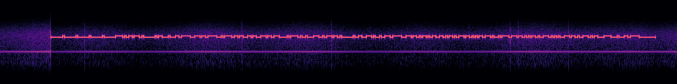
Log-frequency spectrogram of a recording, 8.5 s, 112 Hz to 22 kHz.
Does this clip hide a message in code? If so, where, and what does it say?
Yes: RTTY (45.45 baud, 170 Hz shift) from 0.6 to 8.2 s, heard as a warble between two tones, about 2200 Hz centre, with static crashes and a steady whistle near 860 Hz. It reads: BUT TELL ME, WHAT DID SHE SAY ABOUT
